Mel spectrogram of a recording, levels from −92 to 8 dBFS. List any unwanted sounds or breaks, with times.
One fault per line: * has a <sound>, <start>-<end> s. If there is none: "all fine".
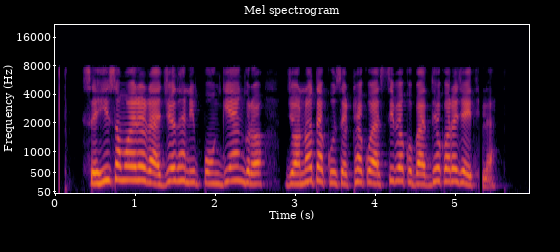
* has a dropout, 5.3-5.3 s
